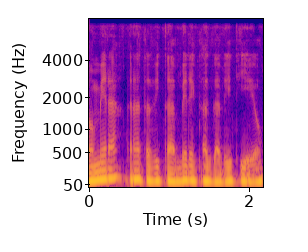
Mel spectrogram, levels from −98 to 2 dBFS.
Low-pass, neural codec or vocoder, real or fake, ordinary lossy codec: 7.2 kHz; codec, 16 kHz, 4.8 kbps, FACodec; fake; none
